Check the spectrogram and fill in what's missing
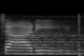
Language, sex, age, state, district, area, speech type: Maithili, female, 30-45, Bihar, Supaul, rural, read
